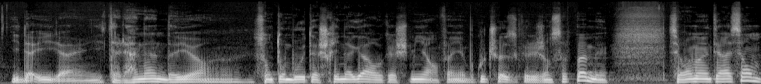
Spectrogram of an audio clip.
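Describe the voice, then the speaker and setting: A man is heard talking over noticeable background noise. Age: 60s. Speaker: yoga lecturer. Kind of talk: lecture. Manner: animated.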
